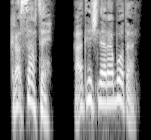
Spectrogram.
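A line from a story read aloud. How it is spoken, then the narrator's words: Shouted out. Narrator (Russian): выкрикнул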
